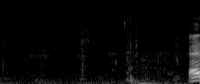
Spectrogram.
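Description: Faint clicks and rustles of cordless power tools being handled and picked up, a little busier in the second half. A man's voice starts just before the end.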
